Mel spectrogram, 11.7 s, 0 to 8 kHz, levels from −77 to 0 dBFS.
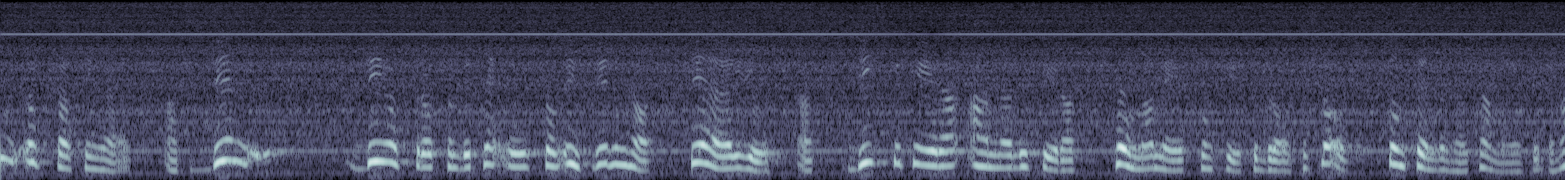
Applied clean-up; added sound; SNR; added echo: none; Domestic sounds, home sounds; 13 dB; none.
